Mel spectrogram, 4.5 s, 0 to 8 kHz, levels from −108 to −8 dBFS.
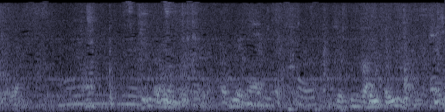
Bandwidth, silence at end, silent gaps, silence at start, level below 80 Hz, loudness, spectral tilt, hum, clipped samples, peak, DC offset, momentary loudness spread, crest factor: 8 kHz; 0 s; none; 0 s; -78 dBFS; -55 LUFS; -4.5 dB/octave; 50 Hz at -70 dBFS; under 0.1%; -38 dBFS; under 0.1%; 7 LU; 16 dB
